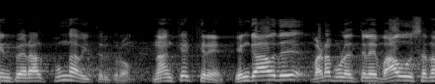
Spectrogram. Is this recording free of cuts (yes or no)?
no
